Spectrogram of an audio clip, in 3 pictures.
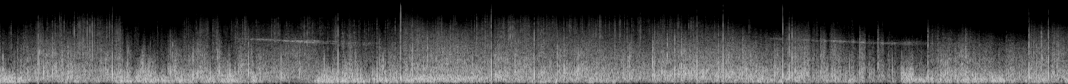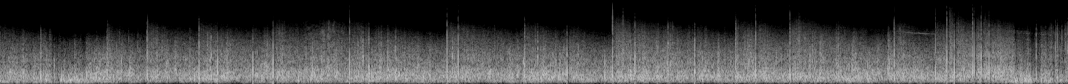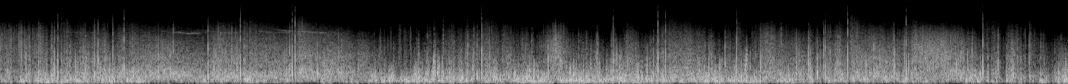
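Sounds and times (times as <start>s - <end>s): fireworks bangs and crackles: 0.0s - 32.0s
firework whistles: 1.9s - 9.6s, 19.4s - 25.0s.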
